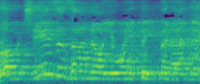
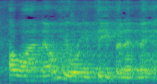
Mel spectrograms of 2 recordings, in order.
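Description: First: Higher, louder, more outraged sass; heightened sass. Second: Louder, sassy disbelief; indignant sass. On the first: Honked-at driver, heightened outraged sass. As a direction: raise the stakes, outraged. Repeated with Lord Jesus. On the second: Honked-at driver, sassy indignation. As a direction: dare them to honk again. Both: Retold or imitated.

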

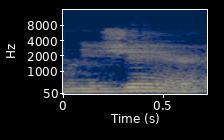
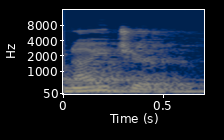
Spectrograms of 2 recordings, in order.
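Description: First: Niger said the French way, nee-ZHAIR; French pronunciation. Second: Said in the usual way. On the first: Shown as a demonstration. Preacher giving listeners the country's local name, Niger in French pronunciation. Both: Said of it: "as we say it in the French pronunciation".

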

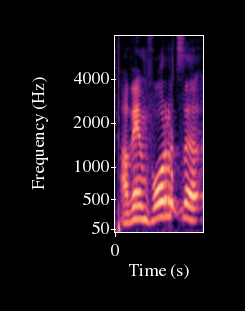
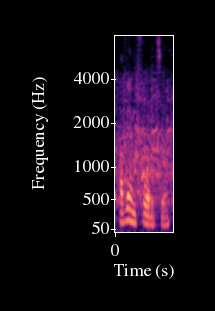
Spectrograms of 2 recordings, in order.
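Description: First: Louder, slow, hammed-up "Avem forță!" with a long drawn "forță"; mock rally cry. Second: Said in the usual way. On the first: Repeating the clip's slogan to viewers as a slow, loud rally cry. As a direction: shout "Avem forță!" like a pumped-up vlogger. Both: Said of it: "Omul meu a zis".

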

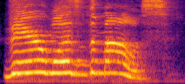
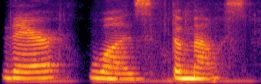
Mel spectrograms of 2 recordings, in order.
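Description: First: High, drawn-out dramatic announcement; exasperated reveal. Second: Very slow, word-by-word storyteller delivery; resigned reveal. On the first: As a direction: raise the pitch and stretch the shock. Exasperating reveal, later repeated wearily. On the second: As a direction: space out each word with weary inevitability. Same reveal, now resigned, last time. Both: A narrator's reading.

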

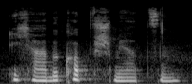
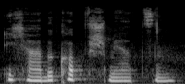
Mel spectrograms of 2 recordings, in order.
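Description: No difference in how they are said.

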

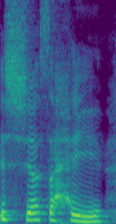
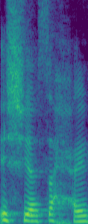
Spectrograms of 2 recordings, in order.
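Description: First: صحية ending in a full -iyye; correct feminine ending. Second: صحي ending on -i, without the -ye syllable; wrong masculine ending. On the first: Teacher giving learners the correct plural phrase, feminine ending. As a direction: sound the final -ye on صحية. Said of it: "I say". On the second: Teacher showing learners what not to say, masculine ending. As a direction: cut the feminine -ye off صحي. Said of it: "I don't say". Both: Shown as a demonstration.

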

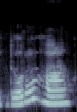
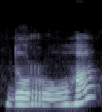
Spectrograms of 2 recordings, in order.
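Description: First: Дорога with a long, stressed -га; stress on last syllable. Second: Дорога with a long middle -ро-; stress on second syllable. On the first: Teacher comparing two words, last-syllable stress on дорога. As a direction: land on the end of дорога. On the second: Teacher comparing two words, second-syllable stress on Дорога. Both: Shown as a demonstration. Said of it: "Наголос може змінювати значення".

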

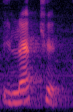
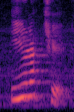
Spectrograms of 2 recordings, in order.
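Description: First: "electric" with weight on LEC; stress on second syllable. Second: "Electric" with a high E at the start; stress on first syllable. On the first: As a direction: lean on the middle of electric. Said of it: "Electric nhấn âm hai này". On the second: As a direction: wrongly hit the opening E of Electric. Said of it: "con nào?". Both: Shown as a demonstration.

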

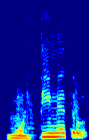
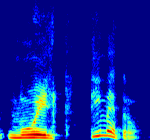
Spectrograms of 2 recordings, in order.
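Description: First: Said in the usual way. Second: "multímetro" slowly, with an extra i as "muiltímetro"; misspelling read aloud. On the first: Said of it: "con tilde en la I". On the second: Shown as a demonstration. Teacher reads the student's typo aloud, "multímetro" mispronounced as "muiltímetro". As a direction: say "multímetro" as typed, slowly, "muil-tímetro". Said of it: "Ahí tú dices multímetro".

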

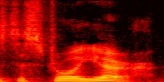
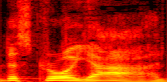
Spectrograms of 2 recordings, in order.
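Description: First: "Destroyer" ending in an r-coloured "er"; correct pronunciation. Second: "Destroya" ending in a plain open "ah"; wrong pronunciation. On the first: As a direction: say "Destroyer" with a clear final "er". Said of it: "Is it Destroyer?". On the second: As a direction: say "Destroya" with a flat final "uh", no r. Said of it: "Destroya is a Godzilla, uh, kaiju". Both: Shown as a demonstration.

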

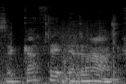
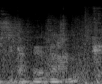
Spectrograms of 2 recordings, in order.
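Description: First: Slow, drawn-out "σε κάθε run"; stress on RUN. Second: Said in the usual way. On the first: Real, not acted. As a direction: linger on "run" as the corrected word. (αργά, με έμφαση στο "run") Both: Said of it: "όχι σε κάθε rank".

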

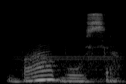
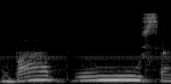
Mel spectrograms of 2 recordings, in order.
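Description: First: Slow, syllable by syllable "Бабуся"; "Бабуся" stretched out for writing down; slow dictation. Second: "Бабуся" with a long, loud БУ; very slow "бабУУся", second syllable drawn out and louder; stress demonstration. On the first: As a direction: dictate "Бабуся" slowly, each syllable drawn out. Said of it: "запишіть з великої букви слово бабуся". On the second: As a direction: call out "Бабуся", holding the stressed у. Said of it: "Поставимо наголос". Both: Shown as a demonstration.

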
